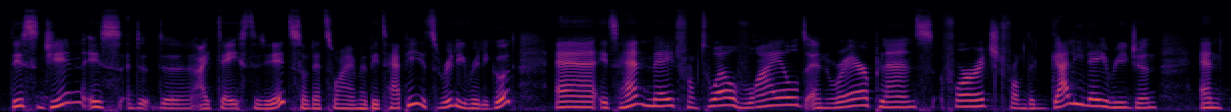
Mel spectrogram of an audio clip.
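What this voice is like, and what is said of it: Noticeable non-American English accent. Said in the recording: “for people that can't understand her accent, djinn, like the liqueur, the liquor, djinn... It's your accent.”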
